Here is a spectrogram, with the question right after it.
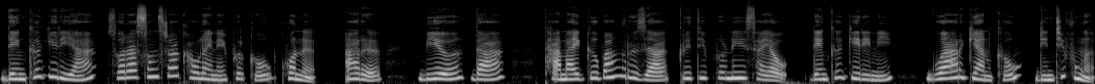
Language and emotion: Bodo, neutral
